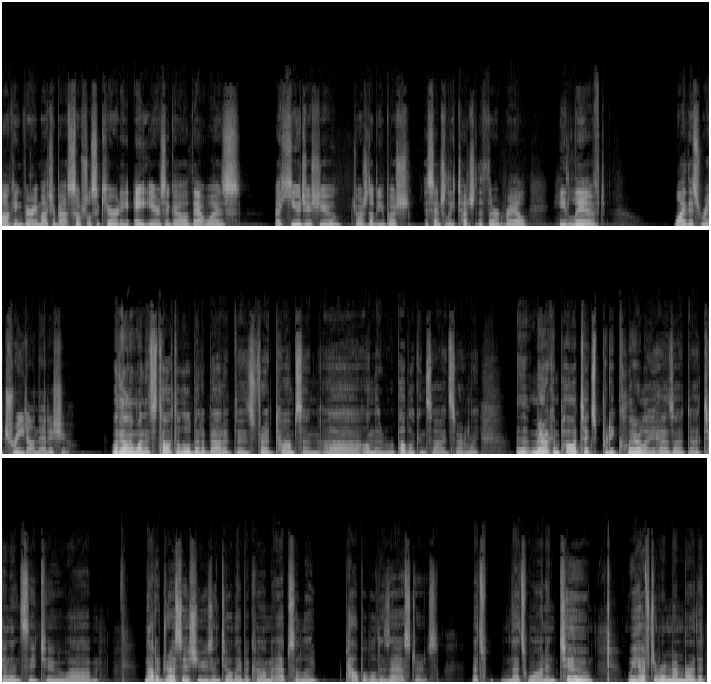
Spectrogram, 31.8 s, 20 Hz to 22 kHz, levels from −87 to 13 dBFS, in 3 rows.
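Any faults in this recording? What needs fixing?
Nothing needs fixing: the speech signal stays technically sound throughout, with no audible fault anywhere in the recording.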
